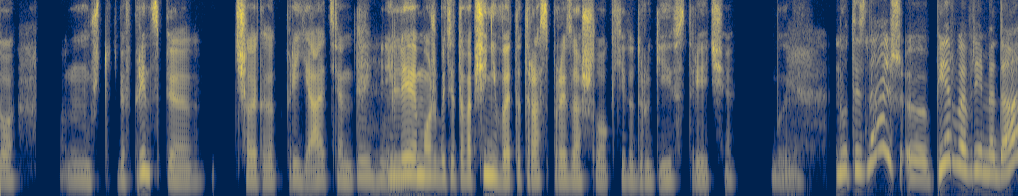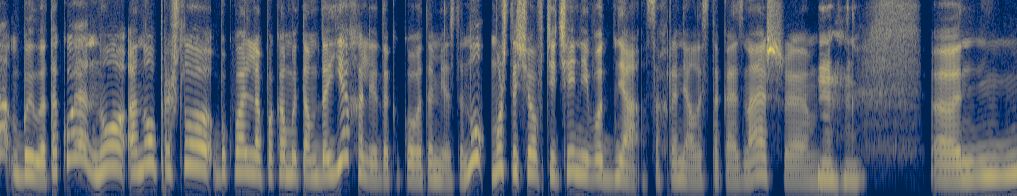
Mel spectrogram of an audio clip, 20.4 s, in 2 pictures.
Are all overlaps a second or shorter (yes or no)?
yes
